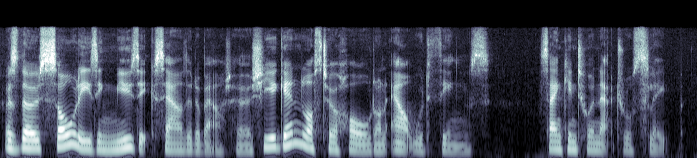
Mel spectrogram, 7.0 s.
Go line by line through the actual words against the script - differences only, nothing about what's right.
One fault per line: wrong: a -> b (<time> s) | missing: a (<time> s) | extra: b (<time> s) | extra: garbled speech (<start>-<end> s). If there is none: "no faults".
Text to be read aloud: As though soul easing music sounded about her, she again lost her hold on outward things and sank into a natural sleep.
missing: and (4.9 s)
